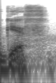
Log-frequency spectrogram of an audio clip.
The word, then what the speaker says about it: Giff: We don't even know anything about Matthew Giff, other than it's pronounced GIF.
